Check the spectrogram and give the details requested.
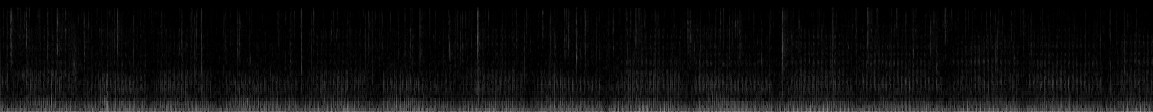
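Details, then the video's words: A domestic cat keeps up a long, even purr, a deep buzzing rumble that pulses roughly once per second through inhale and exhale, beside a crackling fireplace with many small pops and clicks. "Purring Cat with Cozy Crackling Fireplace Sound"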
